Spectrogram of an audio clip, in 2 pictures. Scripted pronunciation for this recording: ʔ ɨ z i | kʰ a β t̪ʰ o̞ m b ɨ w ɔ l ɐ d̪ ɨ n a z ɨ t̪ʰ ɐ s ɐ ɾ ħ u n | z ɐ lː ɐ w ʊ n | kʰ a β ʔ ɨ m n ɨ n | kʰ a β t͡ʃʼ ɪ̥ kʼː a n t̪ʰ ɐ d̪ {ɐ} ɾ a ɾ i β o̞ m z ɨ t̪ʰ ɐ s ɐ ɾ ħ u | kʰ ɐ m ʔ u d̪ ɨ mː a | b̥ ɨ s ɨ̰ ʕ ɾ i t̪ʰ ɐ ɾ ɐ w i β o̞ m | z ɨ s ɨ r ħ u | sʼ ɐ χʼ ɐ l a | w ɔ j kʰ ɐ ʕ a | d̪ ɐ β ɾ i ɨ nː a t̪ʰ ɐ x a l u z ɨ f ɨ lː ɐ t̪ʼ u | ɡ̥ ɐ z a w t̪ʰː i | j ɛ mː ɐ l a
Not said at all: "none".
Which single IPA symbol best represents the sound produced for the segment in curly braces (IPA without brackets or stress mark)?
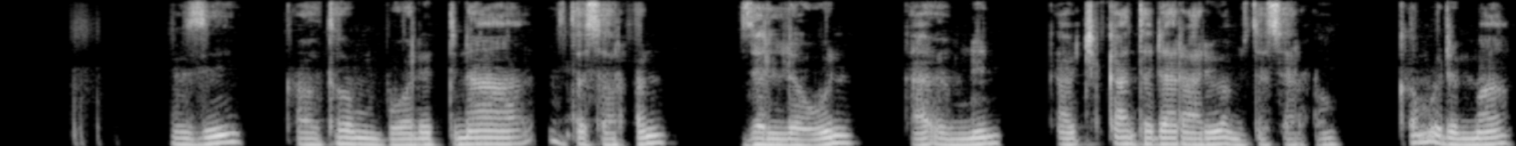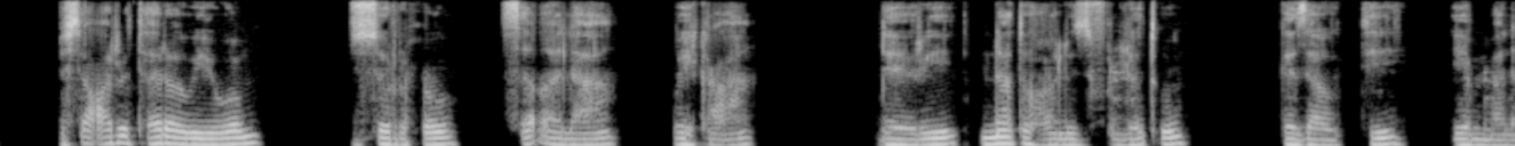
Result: a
